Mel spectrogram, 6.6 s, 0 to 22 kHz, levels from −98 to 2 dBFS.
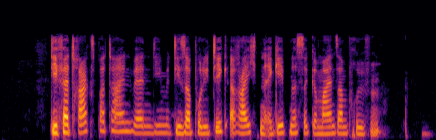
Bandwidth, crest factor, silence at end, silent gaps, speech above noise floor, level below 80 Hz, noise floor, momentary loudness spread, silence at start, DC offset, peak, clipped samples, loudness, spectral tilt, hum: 8 kHz; 22 dB; 0.15 s; none; 60 dB; -66 dBFS; -84 dBFS; 14 LU; 0.75 s; under 0.1%; -2 dBFS; under 0.1%; -24 LUFS; -4.5 dB/octave; none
